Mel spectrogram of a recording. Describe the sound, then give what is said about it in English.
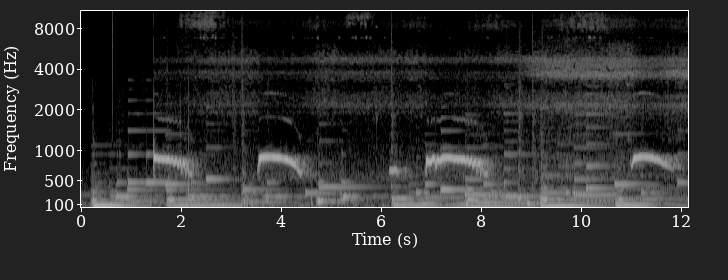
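An owl, the very old, wild Wizardly Owl, hoots about five times at a slow, uneven pace, each call swooping in pitch, layered over steady background music with sustained low notes. “Wizardly Owl was a very old, very wild owl that would swoop down and take all the sweet kitties' prized possessions all over the land.”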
